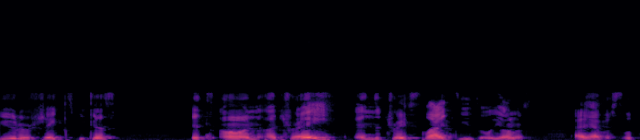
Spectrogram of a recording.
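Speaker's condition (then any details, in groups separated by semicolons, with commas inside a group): Brain injury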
